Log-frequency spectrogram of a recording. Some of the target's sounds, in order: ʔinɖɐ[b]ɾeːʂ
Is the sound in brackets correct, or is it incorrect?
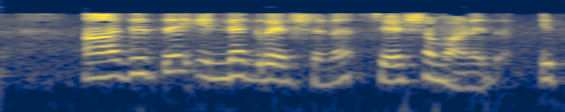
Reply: incorrect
